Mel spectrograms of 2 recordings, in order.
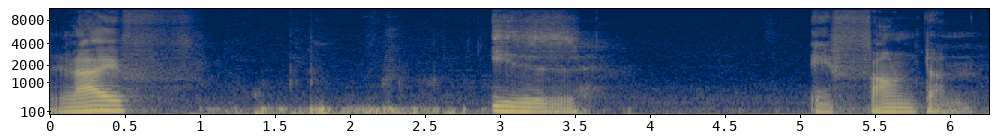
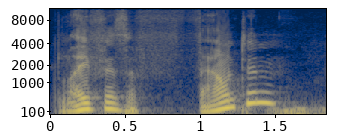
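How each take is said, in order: First: Solemn guru pronouncement. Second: Slow, higher and louder, rising in disbelief on "fountain"; baffled question. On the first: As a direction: intone it like a wise guru, one word at a time, on "Life is a fountain". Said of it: "the guru looks at him and he goes". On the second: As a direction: repeat it back as a puzzled, incredulous question, "Life is a fountain?". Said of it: "And the guy goes". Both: Retold or imitated.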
